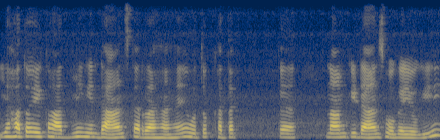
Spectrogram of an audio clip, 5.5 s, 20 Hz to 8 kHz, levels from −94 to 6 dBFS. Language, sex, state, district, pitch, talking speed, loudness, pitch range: Hindi, female, Chandigarh, Chandigarh, 210 Hz, 205 wpm, -17 LUFS, 195-235 Hz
